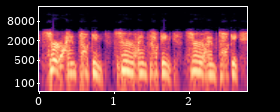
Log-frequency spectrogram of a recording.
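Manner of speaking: lightly voiced insistent kid, high-pitched; pestering kid. Kid on a scooter pestering a cyclist, mock high nagging. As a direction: repeat it high and singsong, like a nagging boy.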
